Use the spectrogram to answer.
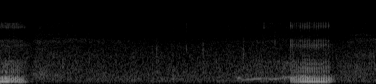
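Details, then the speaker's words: Sleeping golden retriever puppy, recently recovered from illness, gives two short, snuffly snores about three seconds apart with quiet breathing between: puppy snoring. "sometimes he snores. God knows what he'd be like when he's bigger. If he's that loud when he's so small."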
